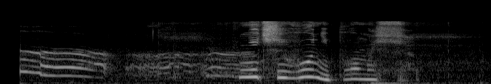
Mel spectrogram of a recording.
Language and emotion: Russian, sad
